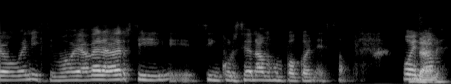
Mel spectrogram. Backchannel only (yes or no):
yes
